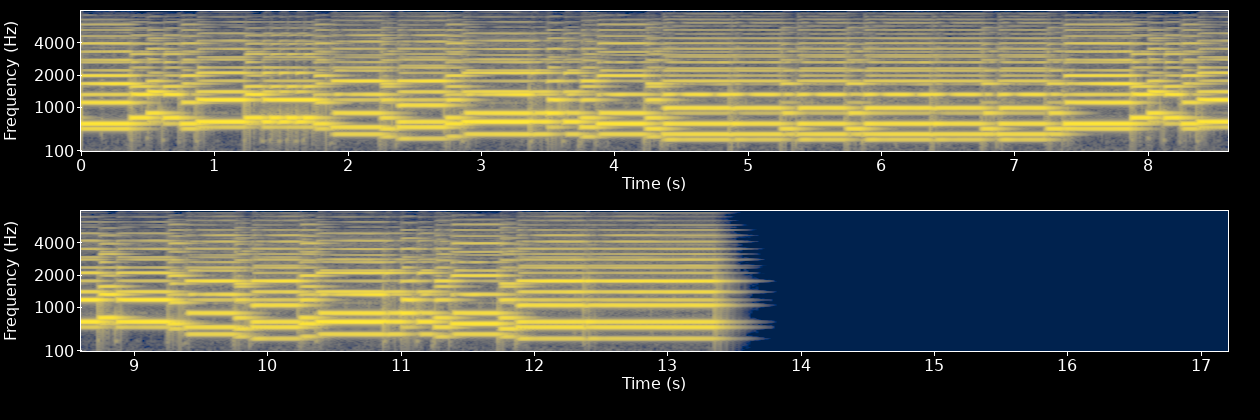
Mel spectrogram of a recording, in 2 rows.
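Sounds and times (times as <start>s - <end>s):
bridal polska dance tune from Alvdalen: 0.0s - 13.5s.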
